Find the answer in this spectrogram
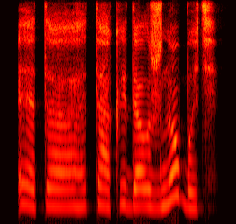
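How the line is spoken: Sighing. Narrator (Russian): вздохнула я

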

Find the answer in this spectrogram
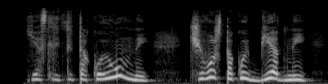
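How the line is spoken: Angry whisper. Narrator (Russian): Сердито прошептала я вслед

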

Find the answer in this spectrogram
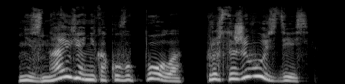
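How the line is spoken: Desperate exclamation. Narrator (Russian): В отчаянии воскликнула Кензи

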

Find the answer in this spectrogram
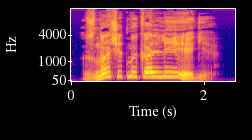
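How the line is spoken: Drawling. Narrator (Russian): протянул Курт

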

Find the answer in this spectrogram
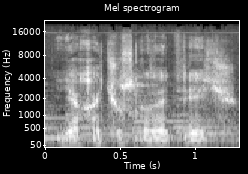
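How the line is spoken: Plain. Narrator (Russian): ответил Бенни Крик

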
